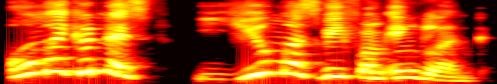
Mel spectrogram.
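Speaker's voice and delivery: high-pitched exclamation easing down; delighted recognition. Retold or imitated. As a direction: exclaim it like a happy discovery. Retells greeting a British stranger.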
